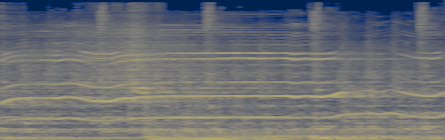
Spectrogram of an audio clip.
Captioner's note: emotive vocalisation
